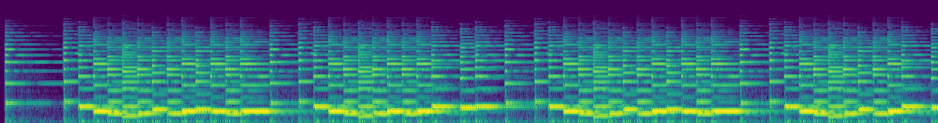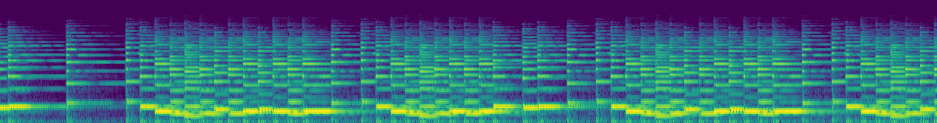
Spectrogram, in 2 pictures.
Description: REEL, fiddlers; CHICKEN

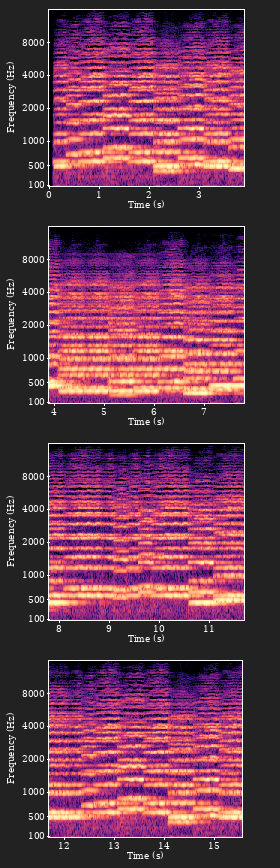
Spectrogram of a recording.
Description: WALTZ with harmony, fiddlers; NEW BRUNSWICK; southern kings fiddlers

